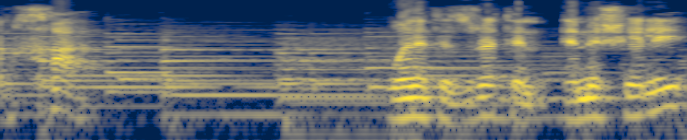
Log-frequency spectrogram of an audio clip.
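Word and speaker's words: خاء: So in English it is pronounced like KH, and it is pronounced as in the Arabic name Khalid.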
